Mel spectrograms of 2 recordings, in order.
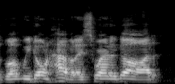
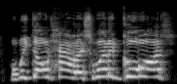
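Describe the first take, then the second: First: Mildly hammed-up pleading, a bit louder; over-the-top plea. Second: Put-on loud, very high New York accent screech; over-the-top New York accent. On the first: Wife pleading with the villain, mildly over the top. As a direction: lightly mimic a melodramatic protest. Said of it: "she's over the top as well". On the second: Wife swearing to the villain, shrieked New York accent. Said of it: "that kind of New York accent".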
